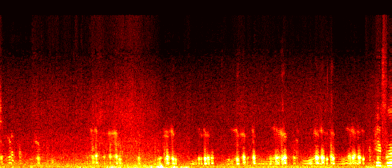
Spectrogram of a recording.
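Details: Frogs calling after dark at a vernal pool in early springtime, a duck-like quacking chorus of many overlapping short clucking notes, some rising, with a low rumble of wind or water beneath.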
